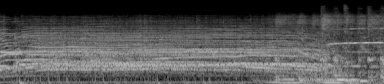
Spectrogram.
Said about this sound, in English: Everybody in the crowd, make some noise. Hang on a second. Can you make some noise for the radio?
